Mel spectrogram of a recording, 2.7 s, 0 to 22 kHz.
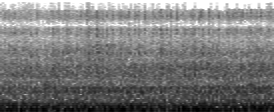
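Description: A 1937 unstyled John Deere tractor engine idles steadily and loudly at close range, with a continuous low, throbbing rumble and no pauses.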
